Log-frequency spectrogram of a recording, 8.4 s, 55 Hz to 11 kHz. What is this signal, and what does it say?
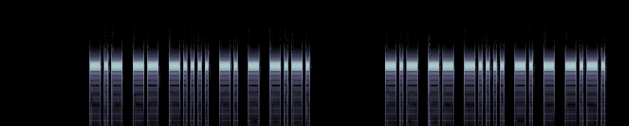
Morse code, heard as a keyed tone, about 25 wpm, 700 Hz. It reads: KM6NTC KM6NTC
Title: USA Call Signs - 6 Characters - Repeated 3x - 25wpm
